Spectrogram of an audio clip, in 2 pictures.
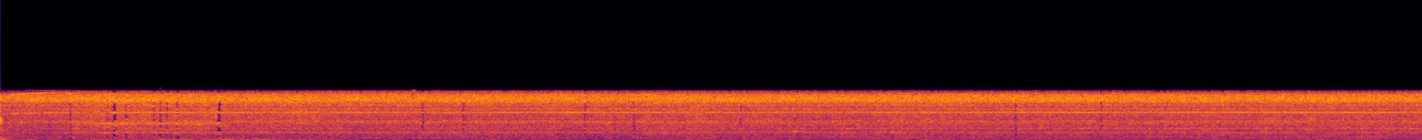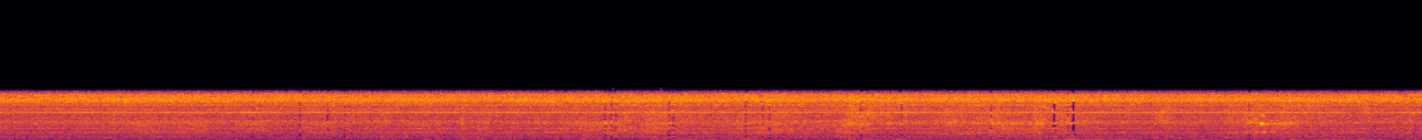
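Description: Small Porter-Cable wet/dry shop vac running steadily with a constant motor whine, sucking dirt and debris off a boat's bare deck through its hose. A few faint clicks of debris come through in the second half.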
